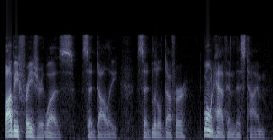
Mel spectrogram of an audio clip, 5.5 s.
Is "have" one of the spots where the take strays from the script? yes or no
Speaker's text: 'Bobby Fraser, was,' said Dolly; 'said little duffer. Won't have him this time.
no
